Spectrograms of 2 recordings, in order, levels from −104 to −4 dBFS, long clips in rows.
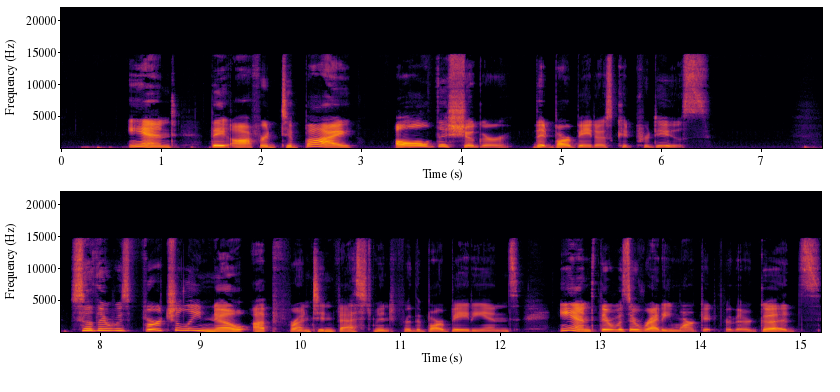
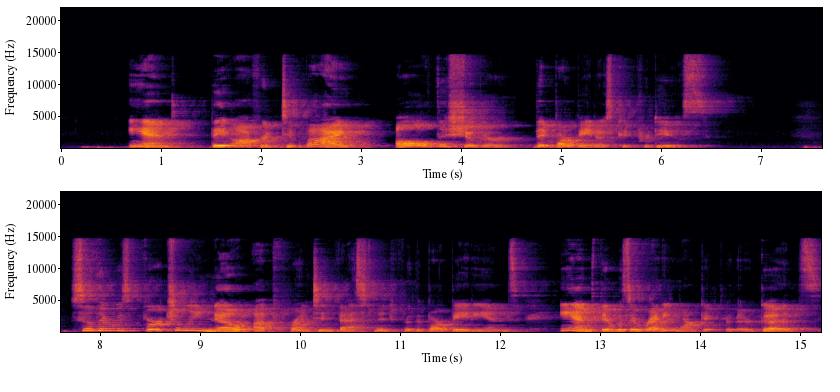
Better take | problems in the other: first | room echo; slight; dies away in 0.8 s

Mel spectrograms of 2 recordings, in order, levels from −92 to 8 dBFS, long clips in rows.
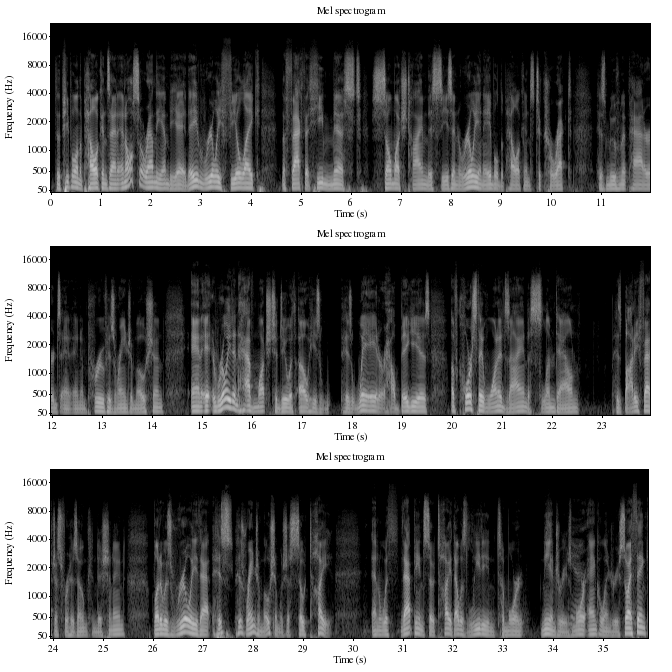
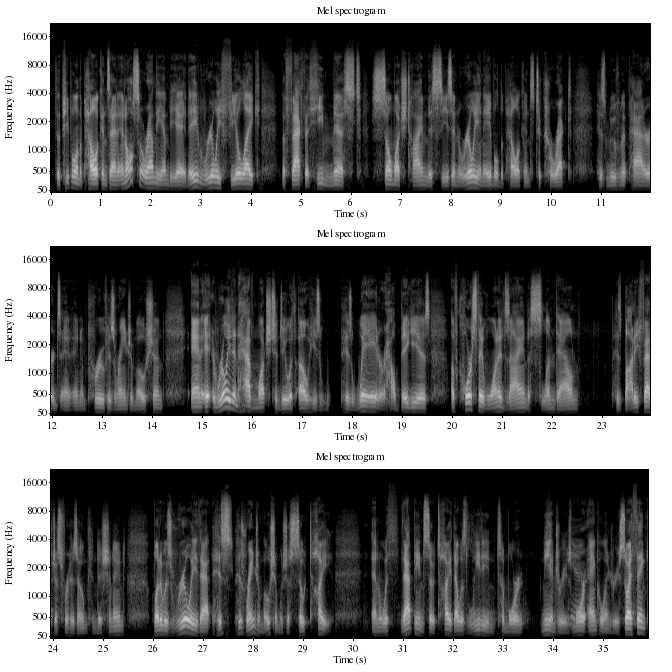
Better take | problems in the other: first | thin; very; fading below 450 Hz

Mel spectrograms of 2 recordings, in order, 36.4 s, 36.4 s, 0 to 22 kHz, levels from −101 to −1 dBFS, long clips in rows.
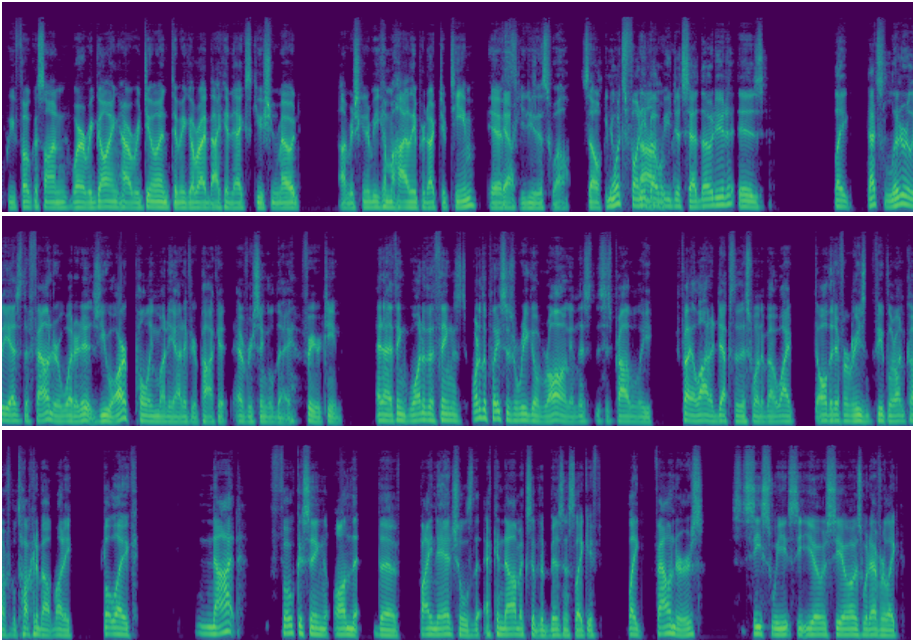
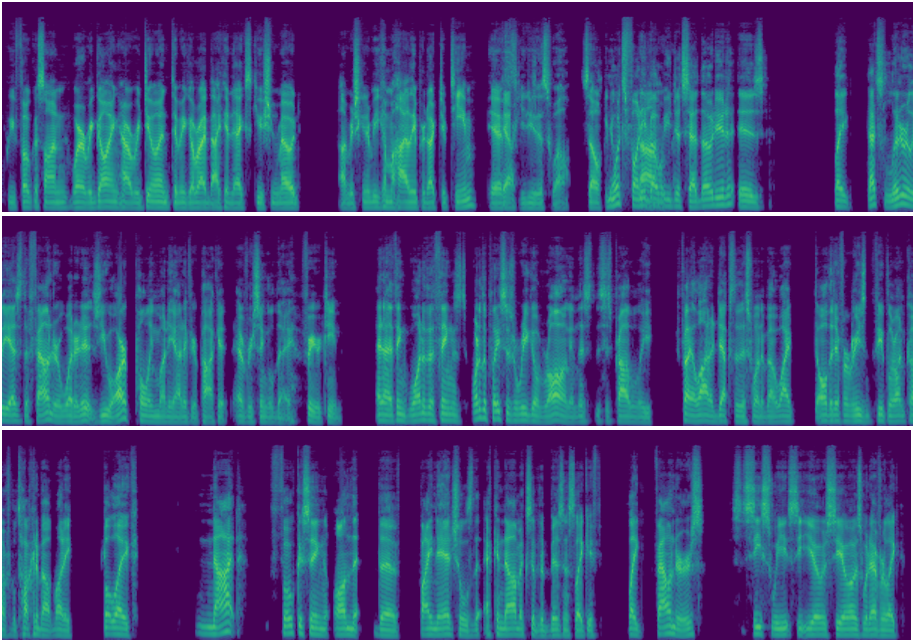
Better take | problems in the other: first | thin; somewhat; fading below 750 Hz

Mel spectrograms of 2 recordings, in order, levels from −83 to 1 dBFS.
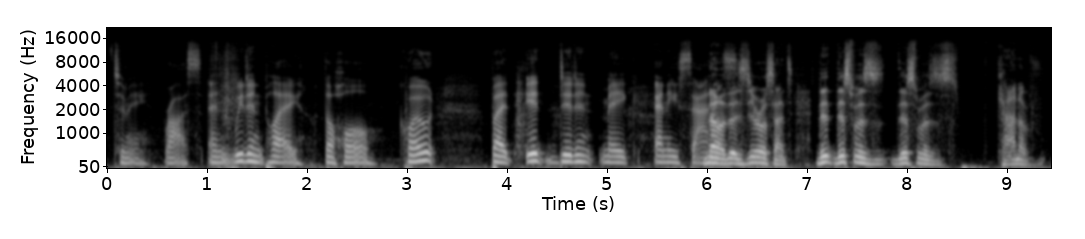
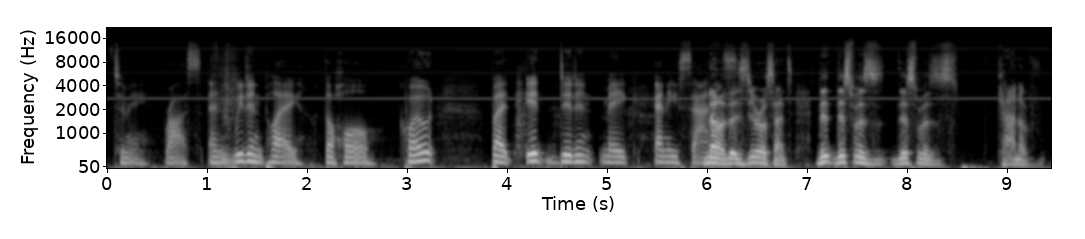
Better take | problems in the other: first | high-pitched whine; faint; throughout; 3 kHz, 25 dB below the speech

